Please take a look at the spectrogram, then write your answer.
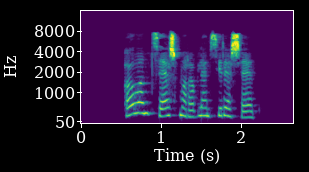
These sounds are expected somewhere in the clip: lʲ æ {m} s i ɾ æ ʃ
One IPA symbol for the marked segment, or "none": m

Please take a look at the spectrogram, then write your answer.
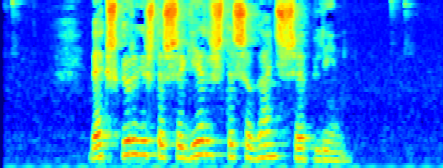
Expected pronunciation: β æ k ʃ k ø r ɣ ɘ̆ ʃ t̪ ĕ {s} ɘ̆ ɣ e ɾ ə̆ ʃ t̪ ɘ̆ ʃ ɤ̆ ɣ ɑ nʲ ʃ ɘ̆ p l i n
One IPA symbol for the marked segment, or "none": ʃ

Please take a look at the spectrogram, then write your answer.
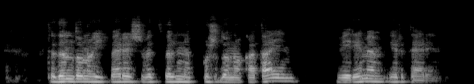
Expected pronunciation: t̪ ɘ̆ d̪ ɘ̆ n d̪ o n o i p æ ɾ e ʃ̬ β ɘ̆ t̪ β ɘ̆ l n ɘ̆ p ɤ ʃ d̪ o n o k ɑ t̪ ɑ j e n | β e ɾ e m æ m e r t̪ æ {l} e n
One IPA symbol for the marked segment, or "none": ɾ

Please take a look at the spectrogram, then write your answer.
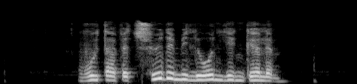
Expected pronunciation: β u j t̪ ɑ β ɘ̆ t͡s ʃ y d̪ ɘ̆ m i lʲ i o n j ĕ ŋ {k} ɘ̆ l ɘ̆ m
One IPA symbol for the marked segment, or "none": ɡ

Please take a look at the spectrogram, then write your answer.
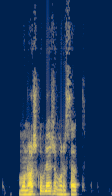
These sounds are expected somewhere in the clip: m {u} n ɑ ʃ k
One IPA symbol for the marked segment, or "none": o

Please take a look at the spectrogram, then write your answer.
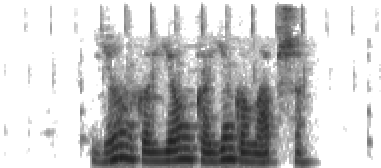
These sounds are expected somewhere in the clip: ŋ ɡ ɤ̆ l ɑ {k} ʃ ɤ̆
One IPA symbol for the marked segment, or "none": p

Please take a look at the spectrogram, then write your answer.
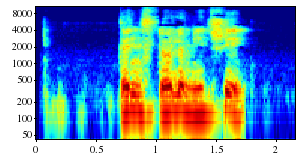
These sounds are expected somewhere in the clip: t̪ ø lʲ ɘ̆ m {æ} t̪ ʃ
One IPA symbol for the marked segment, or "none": i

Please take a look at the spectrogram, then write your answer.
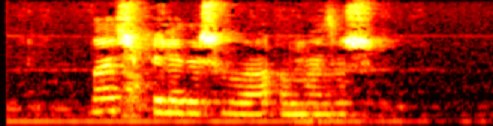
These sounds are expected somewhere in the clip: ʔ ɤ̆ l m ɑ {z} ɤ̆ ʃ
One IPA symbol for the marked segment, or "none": z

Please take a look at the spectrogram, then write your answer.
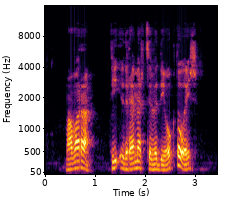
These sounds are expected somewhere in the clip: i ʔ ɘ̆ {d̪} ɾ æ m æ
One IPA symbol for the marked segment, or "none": d̪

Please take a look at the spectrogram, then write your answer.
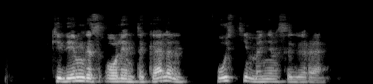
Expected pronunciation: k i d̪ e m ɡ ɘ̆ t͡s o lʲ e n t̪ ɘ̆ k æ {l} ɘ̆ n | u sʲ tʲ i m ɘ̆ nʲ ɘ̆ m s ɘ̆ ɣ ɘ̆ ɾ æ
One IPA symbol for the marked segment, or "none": l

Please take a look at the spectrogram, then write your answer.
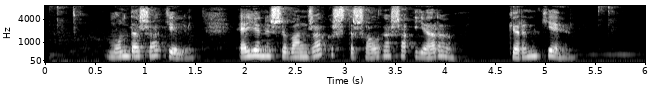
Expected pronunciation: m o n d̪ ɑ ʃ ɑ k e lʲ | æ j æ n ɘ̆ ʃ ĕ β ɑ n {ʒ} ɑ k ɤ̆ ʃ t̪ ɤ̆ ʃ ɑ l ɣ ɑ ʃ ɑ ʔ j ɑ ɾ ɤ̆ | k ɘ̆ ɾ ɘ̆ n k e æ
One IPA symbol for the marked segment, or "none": ʒ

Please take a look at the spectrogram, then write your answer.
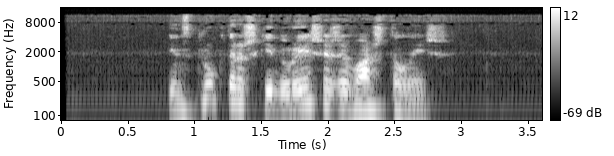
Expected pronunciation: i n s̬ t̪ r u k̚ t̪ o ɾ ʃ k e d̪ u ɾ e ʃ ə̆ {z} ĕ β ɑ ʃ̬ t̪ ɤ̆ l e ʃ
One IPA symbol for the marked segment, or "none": ʒ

